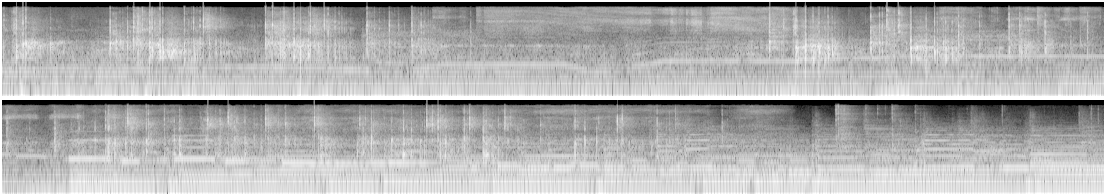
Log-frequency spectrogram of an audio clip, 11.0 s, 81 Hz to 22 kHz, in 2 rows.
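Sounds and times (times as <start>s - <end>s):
spray paint can hissing: 0.0s - 9.6s
background music: 0.0s - 11.0s.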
